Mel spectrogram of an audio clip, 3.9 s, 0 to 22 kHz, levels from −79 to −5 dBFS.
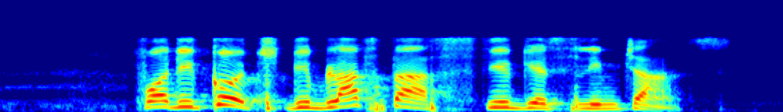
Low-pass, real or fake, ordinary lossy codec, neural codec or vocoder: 5.4 kHz; fake; none; autoencoder, 48 kHz, 32 numbers a frame, DAC-VAE, trained on Japanese speech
